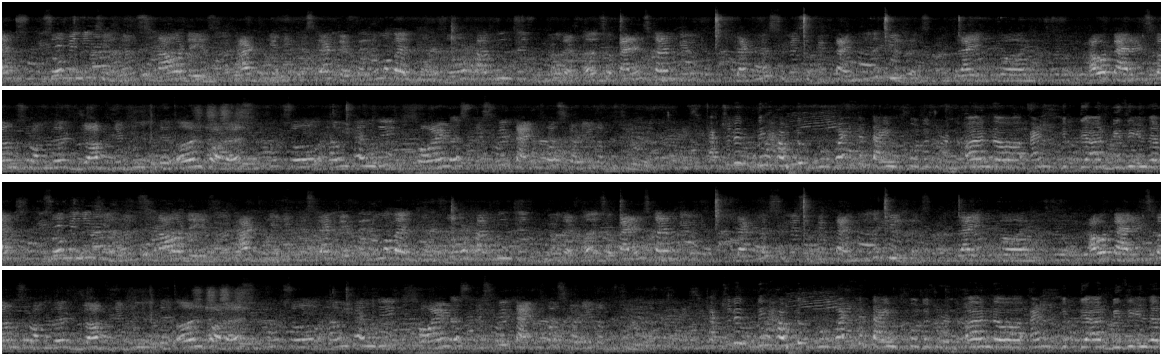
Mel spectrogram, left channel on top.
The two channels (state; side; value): normal; both; correlation 0.51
